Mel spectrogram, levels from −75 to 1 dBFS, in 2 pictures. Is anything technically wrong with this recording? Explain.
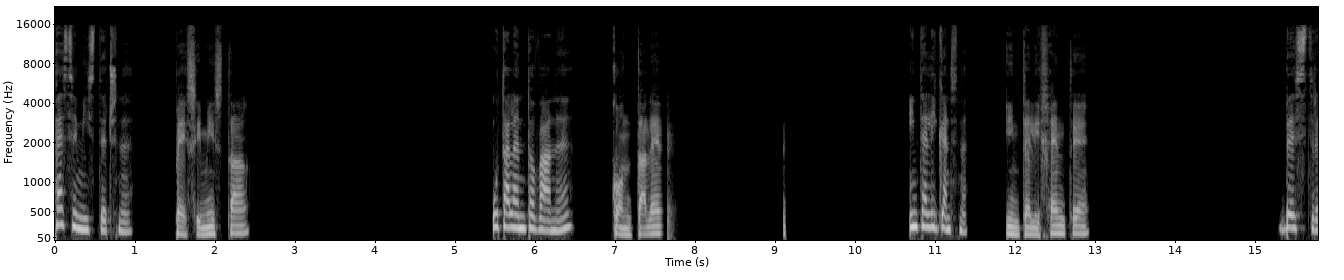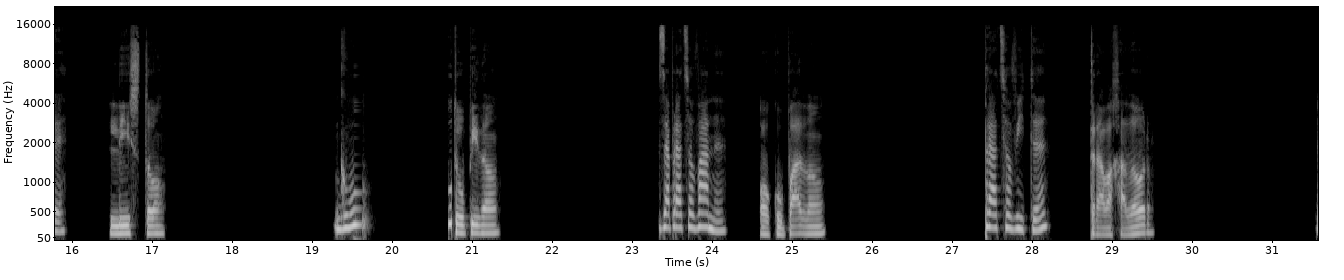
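Yes, there are two kinds of problem, each happening twice.

The first is a long network dropout, at 7.55 to 9.14 s and again at 19.53 to 20.76 s. The stream most likely stopped arriving for a while. The receiver stretches the last bit of sound into a fading buzz, and for most of each gap (about 1.3 s the first time, 0.9 s the second) there's just silence. When the audio returns, roughly a second of material is simply gone.

The second is a jitter buffer speed-up, after each gap: 9.23 to 13.58 s at 112% speed, then 22.68 to 24.38 s at 108%. The late audio piled up in the buffer, adding roughly half a second of delay the first time and about 150 ms the second. The receiver works that off by repeatedly snipping out tiny pitch-period-sized slices. The pitch stays put, but the sound feels noticeably rushed until it catches up.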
